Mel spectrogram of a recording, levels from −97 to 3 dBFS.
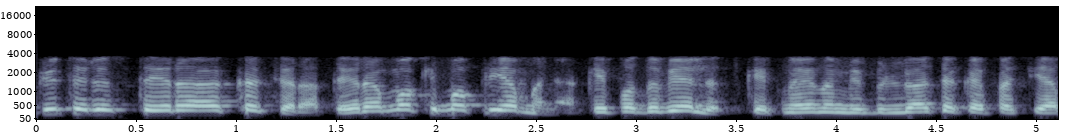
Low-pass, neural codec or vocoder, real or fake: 3.6 kHz; none; real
